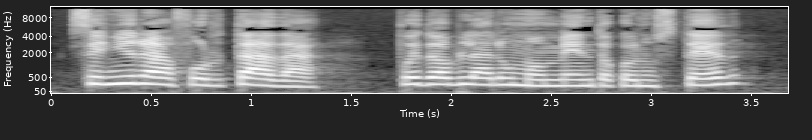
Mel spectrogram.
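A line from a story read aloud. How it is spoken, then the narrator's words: Plain. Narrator (Spanish): preguntó Andrew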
